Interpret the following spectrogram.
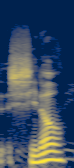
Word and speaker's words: Shino: So, like, somebody I've been calling Zino the entire time. Turns out it's Shino.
